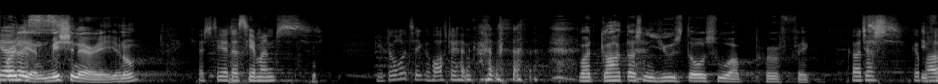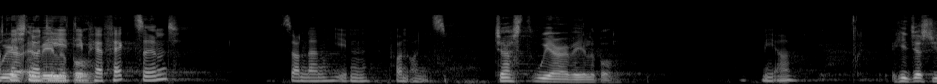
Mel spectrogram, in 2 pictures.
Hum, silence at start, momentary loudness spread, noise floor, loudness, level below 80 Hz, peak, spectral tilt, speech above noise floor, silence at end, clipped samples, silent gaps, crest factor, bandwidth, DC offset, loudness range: none; 0 s; 18 LU; -73 dBFS; -27 LUFS; -72 dBFS; -4 dBFS; -4 dB/octave; 46 dB; 0 s; under 0.1%; none; 24 dB; 10.5 kHz; under 0.1%; 10 LU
